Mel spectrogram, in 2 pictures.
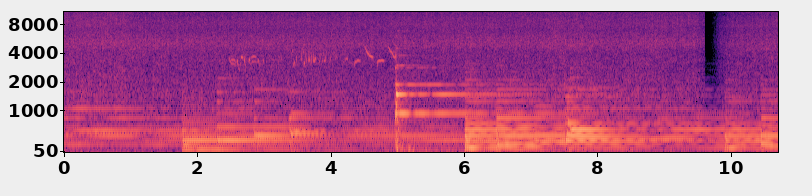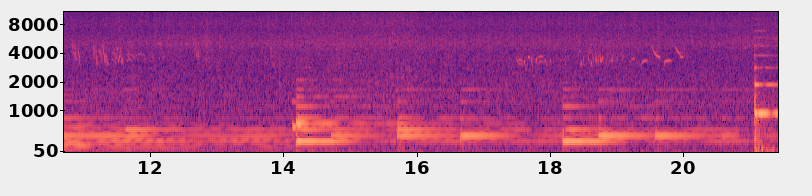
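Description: Slow, gentle solo piano music, single notes and soft chords struck every second or two and left to ring, over a steady hiss of falling water. Faint high chirps come through twice.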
